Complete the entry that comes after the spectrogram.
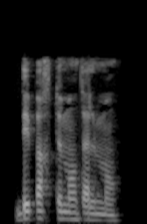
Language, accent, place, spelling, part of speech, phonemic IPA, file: French, France, Lyon, départementalement, adverb, /de.paʁ.tə.mɑ̃.tal.mɑ̃/, LL-Q150 (fra)-départementalement.wav
- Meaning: departmentally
